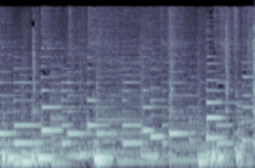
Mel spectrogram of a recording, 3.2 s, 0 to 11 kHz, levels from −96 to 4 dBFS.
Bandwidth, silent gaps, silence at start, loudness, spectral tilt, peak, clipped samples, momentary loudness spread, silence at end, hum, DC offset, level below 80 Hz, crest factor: 10 kHz; none; 0 s; -17 LUFS; -7 dB/octave; -2 dBFS; under 0.1%; 6 LU; 0 s; none; under 0.1%; -28 dBFS; 16 dB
